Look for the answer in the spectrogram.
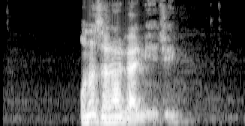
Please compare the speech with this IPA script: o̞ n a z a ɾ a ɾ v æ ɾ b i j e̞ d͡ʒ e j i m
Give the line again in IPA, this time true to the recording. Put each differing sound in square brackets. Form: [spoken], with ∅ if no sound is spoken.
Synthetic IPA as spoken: o̞ n a z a ɾ a ɾ v æ ɾ [m] i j e̞ d͡ʒ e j i m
